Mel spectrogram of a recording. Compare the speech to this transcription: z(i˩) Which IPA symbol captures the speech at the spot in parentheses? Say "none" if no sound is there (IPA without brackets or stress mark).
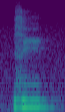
i˩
